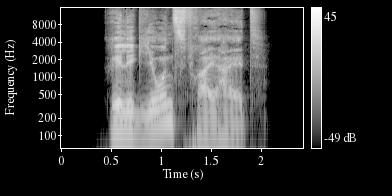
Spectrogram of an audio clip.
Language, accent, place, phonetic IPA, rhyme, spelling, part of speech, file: German, Germany, Berlin, [ʁeliˈɡi̯oːnsˌfʁaɪ̯haɪ̯t], -oːnsfʁaɪ̯haɪ̯t, Religionsfreiheit, noun, De-Religionsfreiheit.ogg
- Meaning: freedom of religion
